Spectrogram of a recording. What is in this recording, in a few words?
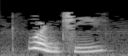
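"问题", Mandarin Chinese; hsk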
